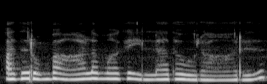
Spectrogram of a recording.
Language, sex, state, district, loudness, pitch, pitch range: Tamil, female, Tamil Nadu, Nilgiris, -16 LUFS, 245 Hz, 220-260 Hz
